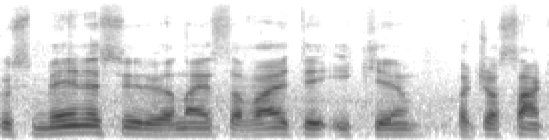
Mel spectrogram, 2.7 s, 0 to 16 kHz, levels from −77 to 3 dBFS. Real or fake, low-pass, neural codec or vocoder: real; 14.4 kHz; none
